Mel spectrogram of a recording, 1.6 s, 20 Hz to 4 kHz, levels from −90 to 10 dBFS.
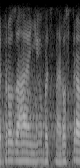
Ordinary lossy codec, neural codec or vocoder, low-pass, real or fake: Opus, 32 kbps; none; 3.6 kHz; real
